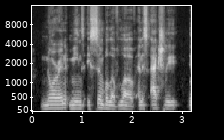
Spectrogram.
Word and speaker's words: Nor-Yan: It's pronounced Norrin. Norrin.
